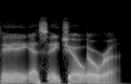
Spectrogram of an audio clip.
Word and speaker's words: Ashura: Ashura, pronounced Ashura, possibly paralleling the Jewish practice of fasting on the 10th of Tishri, generally known as Yom Kippur.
